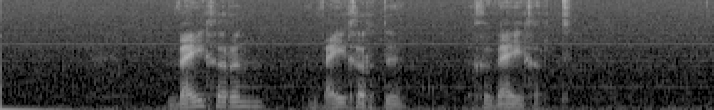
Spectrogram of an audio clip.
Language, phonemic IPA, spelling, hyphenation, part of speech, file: Dutch, /ˈʋɛi̯.ɣə.rə(n)/, weigeren, wei‧ge‧ren, verb, Nl-weigeren.ogg
- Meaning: to refuse, to deny (not to allow)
